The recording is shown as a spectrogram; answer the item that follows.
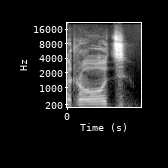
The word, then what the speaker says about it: rose: ये बोलें कि साहब रोज, रोज, तो देखिए ROSE। अब देखो ये जो S है ये से का फोन देता है और ये जय का फोन भी दे रहा है, ठीक है ना।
